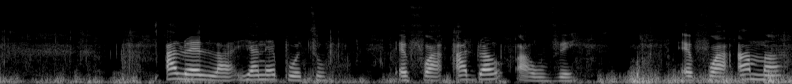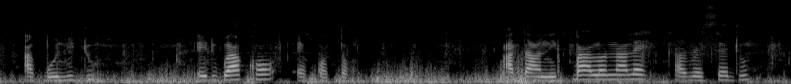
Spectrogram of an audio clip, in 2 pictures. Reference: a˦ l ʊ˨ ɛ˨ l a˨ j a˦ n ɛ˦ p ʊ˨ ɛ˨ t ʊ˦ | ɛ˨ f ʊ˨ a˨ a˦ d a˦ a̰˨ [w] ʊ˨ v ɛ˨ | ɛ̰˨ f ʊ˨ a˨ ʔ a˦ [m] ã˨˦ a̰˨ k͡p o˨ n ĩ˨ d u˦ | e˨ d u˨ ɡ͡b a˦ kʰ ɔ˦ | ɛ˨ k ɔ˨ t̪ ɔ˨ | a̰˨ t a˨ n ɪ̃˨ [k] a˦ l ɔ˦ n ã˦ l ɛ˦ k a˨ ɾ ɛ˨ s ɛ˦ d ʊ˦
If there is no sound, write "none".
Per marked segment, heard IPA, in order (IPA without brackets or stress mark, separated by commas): w, m, k͡p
